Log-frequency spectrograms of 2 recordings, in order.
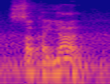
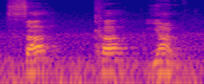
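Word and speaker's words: סכין: And how do you say it in Hebrew? You'll say sakayan. Sa ka knife in Hebrew is sakayan.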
